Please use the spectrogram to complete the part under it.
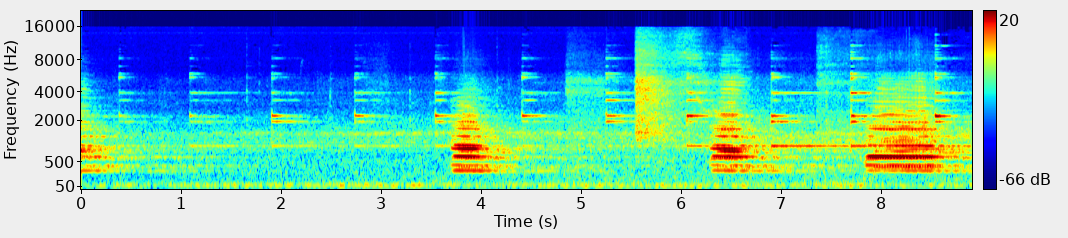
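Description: A CSX freight train with four locomotives up front rumbles steadily through southern Appalachia, its multi-tone horn sounding in short repeated blasts followed by three longer, louder ones.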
